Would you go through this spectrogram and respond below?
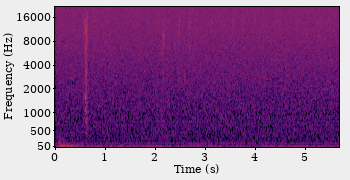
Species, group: Chorthippus acroleucus, Orthoptera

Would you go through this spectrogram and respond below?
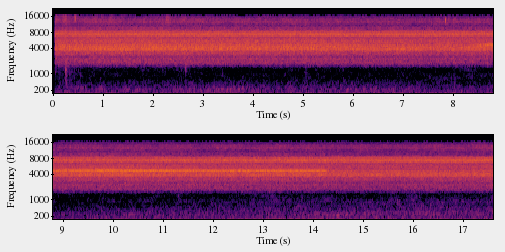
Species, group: Tamasa tristigma, Cicadidae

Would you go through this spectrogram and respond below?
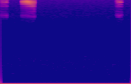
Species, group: Antaxius kraussii, Orthoptera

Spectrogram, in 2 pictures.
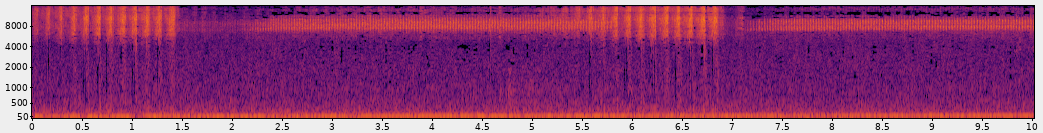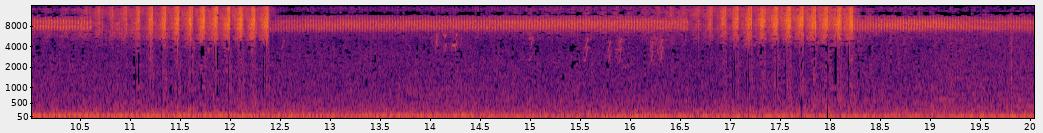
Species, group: Pseudochorthippus parallelus, Orthoptera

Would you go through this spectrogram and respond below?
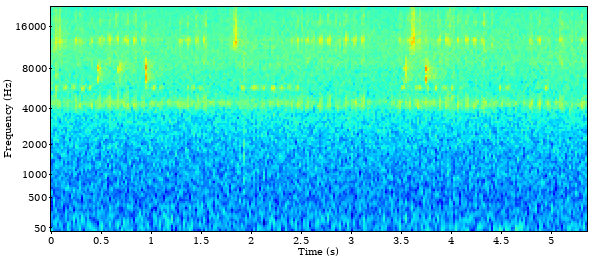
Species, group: Nemobius sylvestris, Orthoptera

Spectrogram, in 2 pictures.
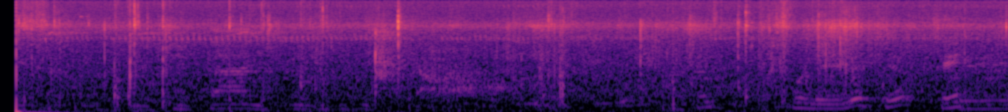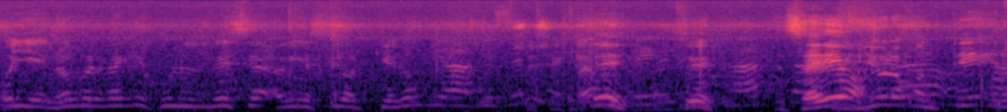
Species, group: Nemobius sylvestris, Orthoptera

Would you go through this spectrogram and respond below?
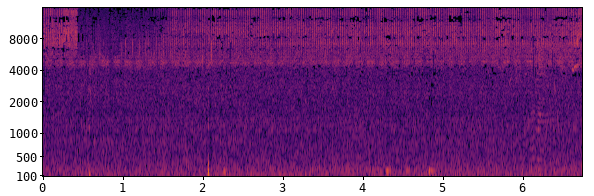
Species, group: Tettigettalna josei, Cicadidae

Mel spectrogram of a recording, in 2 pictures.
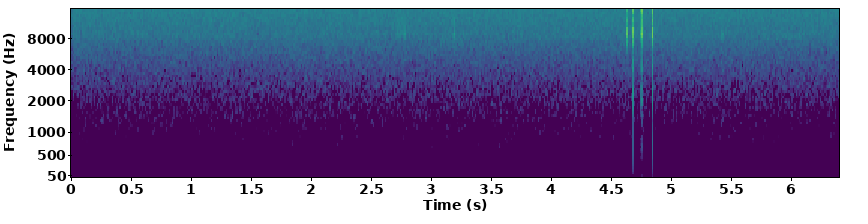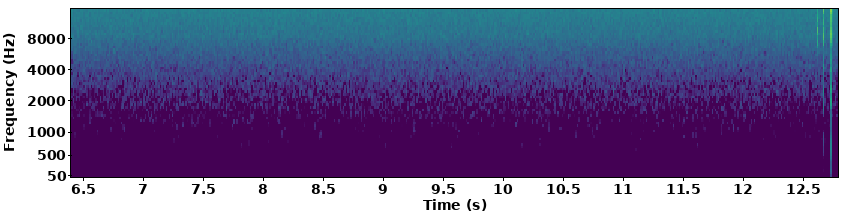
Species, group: Poecilimon deplanatus, Orthoptera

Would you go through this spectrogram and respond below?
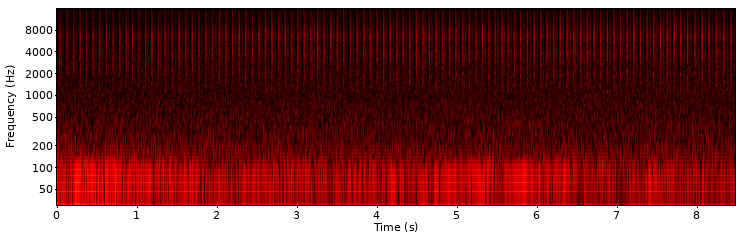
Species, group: Chorthippus acroleucus, Orthoptera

